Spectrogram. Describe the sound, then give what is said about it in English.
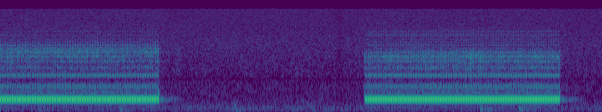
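Two long, steady electronic telephone ringing tones, each lasting about a second and a half, separated by a pause of silence, loud and clear with no one speaking, as a call is placed to Dan Savage's cell phone. “Why don't we give him a call?”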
